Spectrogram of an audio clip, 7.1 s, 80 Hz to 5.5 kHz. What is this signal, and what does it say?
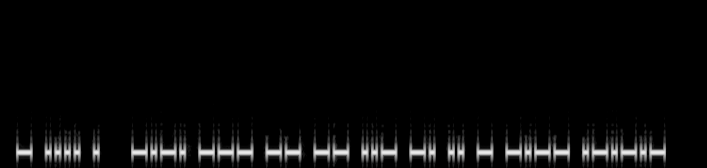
Morse code, heard as a keyed tone, about 25 wpm, 600 Hz. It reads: THE COMMUNITY.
